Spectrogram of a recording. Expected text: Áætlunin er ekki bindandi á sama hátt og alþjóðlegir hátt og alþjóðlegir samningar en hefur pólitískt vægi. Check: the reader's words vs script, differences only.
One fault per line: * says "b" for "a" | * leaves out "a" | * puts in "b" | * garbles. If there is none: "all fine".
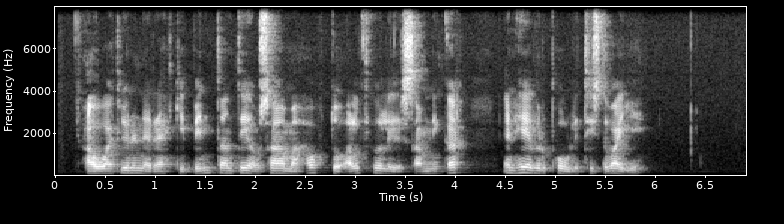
* leaves out "hátt og alþjóðlegir"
